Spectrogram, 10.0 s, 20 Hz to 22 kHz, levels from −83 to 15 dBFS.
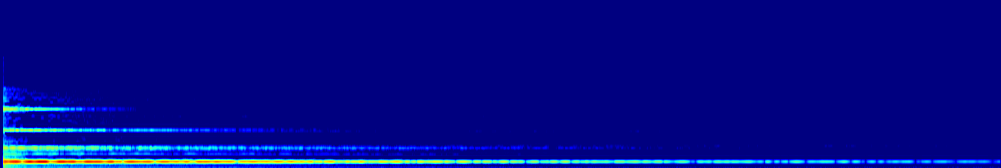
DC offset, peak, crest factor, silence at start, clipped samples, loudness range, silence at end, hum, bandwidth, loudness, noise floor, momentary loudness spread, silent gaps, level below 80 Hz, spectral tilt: under 0.1%; -2 dBFS; 18 dB; 0.05 s; under 0.1%; 26 LU; 4.95 s; none; 8.4 kHz; -15 LUFS; -63 dBFS; 28 LU; none; -76 dBFS; 0 dB/octave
